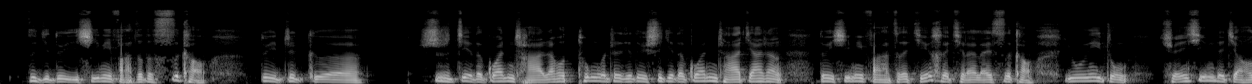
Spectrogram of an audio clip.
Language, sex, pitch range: Chinese, male, 100-130 Hz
